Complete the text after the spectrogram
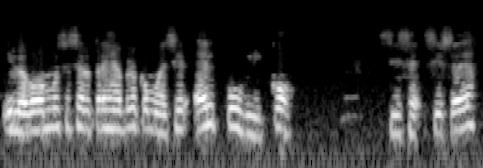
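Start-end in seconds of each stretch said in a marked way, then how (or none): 1.9-2.9 slow "él publicó", weight landing on CÓ; stress on last syllable. Shown as a demonstration. Teacher giving another example, last syllable of "publicó" stressed. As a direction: say publi-CÓ, punching the end. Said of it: "la forma de pronunciar".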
